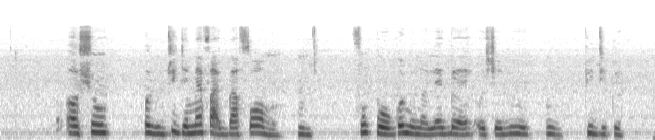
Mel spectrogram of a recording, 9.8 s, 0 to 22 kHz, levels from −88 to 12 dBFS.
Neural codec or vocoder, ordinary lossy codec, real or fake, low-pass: none; none; real; 9.9 kHz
